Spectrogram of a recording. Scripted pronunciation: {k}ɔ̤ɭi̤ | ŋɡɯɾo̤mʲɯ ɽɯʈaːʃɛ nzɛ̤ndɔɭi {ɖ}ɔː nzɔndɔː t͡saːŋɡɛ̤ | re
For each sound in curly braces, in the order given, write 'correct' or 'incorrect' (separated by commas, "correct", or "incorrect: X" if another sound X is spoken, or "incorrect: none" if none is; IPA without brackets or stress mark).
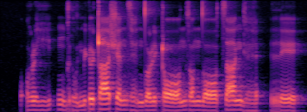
incorrect: ʔ, incorrect: ʈ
